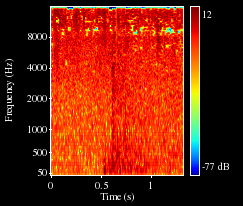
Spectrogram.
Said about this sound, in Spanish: El primer episodio de precipitaciones y tormenta del verano ha atravesado la región sin dejar incidencias graves.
